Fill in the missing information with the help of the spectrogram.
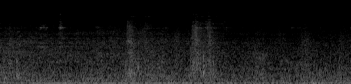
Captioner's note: train passing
